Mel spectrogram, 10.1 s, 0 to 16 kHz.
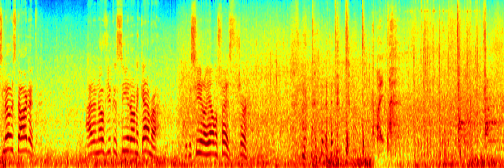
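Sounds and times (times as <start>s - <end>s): wind buffeting microphone: 0.0s - 10.0s
bicycle rolling: 3.5s - 10.0s.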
